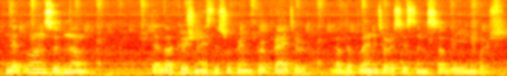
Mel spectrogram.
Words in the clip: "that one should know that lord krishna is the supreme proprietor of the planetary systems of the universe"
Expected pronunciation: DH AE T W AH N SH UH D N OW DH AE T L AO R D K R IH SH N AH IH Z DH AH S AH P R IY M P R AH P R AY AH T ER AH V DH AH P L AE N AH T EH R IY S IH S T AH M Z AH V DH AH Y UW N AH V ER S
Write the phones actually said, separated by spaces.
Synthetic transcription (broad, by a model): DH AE T W AH N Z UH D N OW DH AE T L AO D K R IH SH N AH IH Z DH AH S AH P R IY M P R AH P R AY AH T ER AH V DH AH P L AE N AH T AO R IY S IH S T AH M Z AH V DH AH Y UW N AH V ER S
